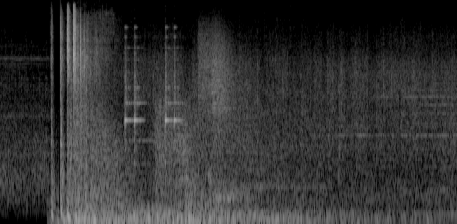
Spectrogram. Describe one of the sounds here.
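Heavy naval guns fire with a deep, booming blast that rumbles away.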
